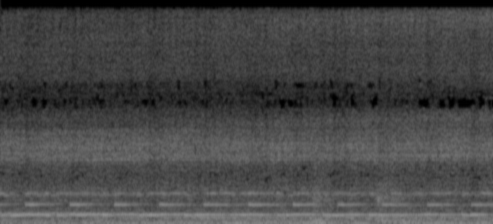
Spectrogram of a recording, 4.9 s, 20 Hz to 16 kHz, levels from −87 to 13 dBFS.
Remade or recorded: remade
